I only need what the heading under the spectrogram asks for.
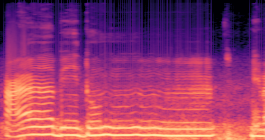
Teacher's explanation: মা ওয়ালা আনা আবিদুম মা এখানে তানবিনের বামে মিম আসার কারণে মিম হচ্ছে ইদগামে বাগুন্না হরফ এবং মিমের উপরে তাসদিদ হয়েছে সেজন্য এখানে আমরা গুন্নার সহিত পড়ব গুন্নার সহিত মিলাই পড়ব ইদগামে বাগুন্না হয়েছে দুম এখানে গুন্না করব আবিদুম মিম আলিফ জবর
